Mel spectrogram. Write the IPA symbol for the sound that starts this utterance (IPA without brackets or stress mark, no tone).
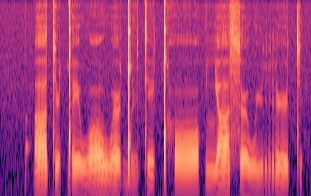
ʔ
